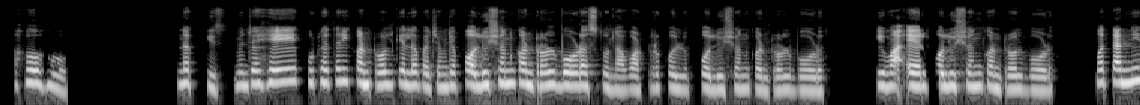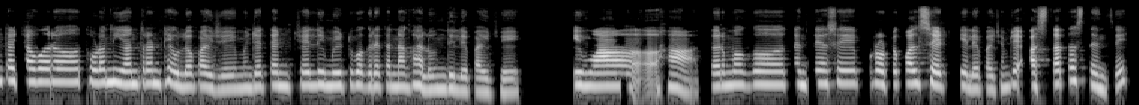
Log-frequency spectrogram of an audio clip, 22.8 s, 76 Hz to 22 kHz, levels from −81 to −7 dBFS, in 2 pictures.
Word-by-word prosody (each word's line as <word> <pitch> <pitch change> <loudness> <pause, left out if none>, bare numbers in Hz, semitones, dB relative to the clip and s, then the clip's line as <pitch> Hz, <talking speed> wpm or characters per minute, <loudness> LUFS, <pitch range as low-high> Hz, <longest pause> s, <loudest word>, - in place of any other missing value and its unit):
हो, 250 +2 +2
हो. 185 -7 -5 1.1
नक्कीच, 240 -6 -4
म्हणजे 220 +2 -1
हे 265 +2 +6
कुठेतरी 260 +2 -1
कंट्रोल 230 -2 +2
केलं 225 -2 +1
पाहिजे. 205 -1 -4
म्हणजे 205 +2 -1
पॉल्यूशन 230 +2 +3
कंट्रोल 230 -2 +2
बोर्ड 220 0 +4
असतो 215 -1 -1
ना, 175 -2 -3
water 185 +2 -4
Paul 190 -3 -2
pollution 185 -1 -3
control 175 0 -3
board 170 -1 -2 0.6
किंवा 215 -1 +5
एअर 215 -1 +7
पॉल्यूशन 215 0 +1
कंट्रोल 185 -3 -1
बोर्ड. 175 -1 -3 0.4
मग 260 - +2
त्यांनी 260 +2 +6
त्याच्यावर 275 -1 +2
अ, 265 0 +2
थोडं 260 -1 +1
नियंत्रण 245 -1 +1
ठेवलं 220 -6 0
पाहिजे. 190 -3 -3
म्हणजे 195 +2 -3
त्यांचे 220 0 -2
लिमिट 220 -1 -1
वगैरे 215 -2 -1
त्यांना 210 -1 -1
घालून 185 -4 -1
दिले 180 -3 -2
पाहिजे 155 -1 -5 0.6
किंवा 215 -2 +4 0.6
हां, 200 -6 +1 0.2
तर 215 +1 +1
मग 230 0 -2
अ, 230 0 +1
त्यांचे 240 +1 -2
असे 245 0 -1
प्रोटोकॉल 245 0 +1
सेट 225 -5 +4 0.2
केले 195 -4 -1
पाहिजे, 185 +1 -7
म्हणजे 230 +3 0
असतातच 240 +6 +1
त्यांचे 215 - -3
220 Hz, 145 wpm, -22 LUFS, 195-245 Hz, 1.1 s, एअर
